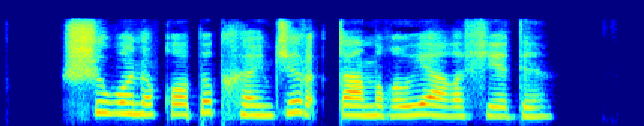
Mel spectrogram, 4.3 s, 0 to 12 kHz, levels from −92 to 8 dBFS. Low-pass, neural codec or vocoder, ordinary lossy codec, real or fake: 7.2 kHz; codec, 16 kHz, 1 kbps, FunCodec, trained on Chinese and English, 50 frames a second; AAC, 48 kbps; fake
